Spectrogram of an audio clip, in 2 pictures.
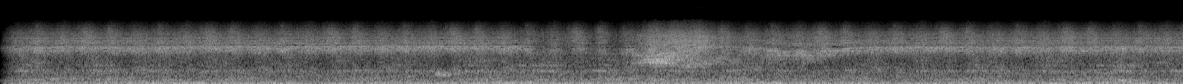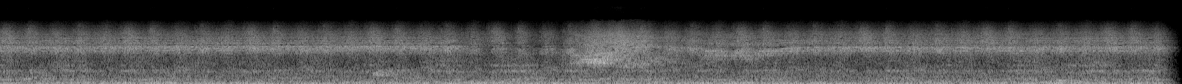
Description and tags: A factory sound simulated with brush-teeth sound loop samples. Processed with DSP-Quattro X.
